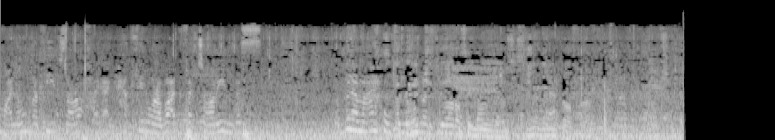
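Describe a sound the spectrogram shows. Several men talk over one another nearby in a crowd.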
